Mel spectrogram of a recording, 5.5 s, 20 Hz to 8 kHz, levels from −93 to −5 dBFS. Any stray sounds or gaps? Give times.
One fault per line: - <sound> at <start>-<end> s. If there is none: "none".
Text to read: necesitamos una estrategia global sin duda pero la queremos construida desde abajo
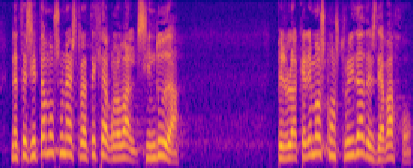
none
